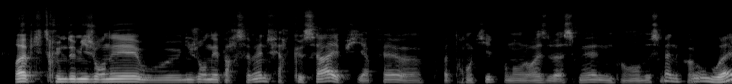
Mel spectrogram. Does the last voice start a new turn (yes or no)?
yes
